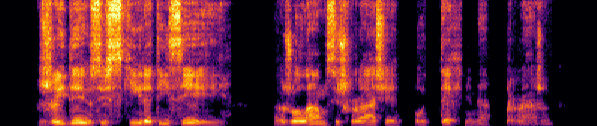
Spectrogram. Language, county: Lithuanian, Šiauliai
